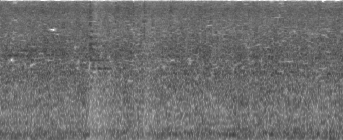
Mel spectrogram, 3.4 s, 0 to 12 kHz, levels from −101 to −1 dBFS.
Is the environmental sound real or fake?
real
